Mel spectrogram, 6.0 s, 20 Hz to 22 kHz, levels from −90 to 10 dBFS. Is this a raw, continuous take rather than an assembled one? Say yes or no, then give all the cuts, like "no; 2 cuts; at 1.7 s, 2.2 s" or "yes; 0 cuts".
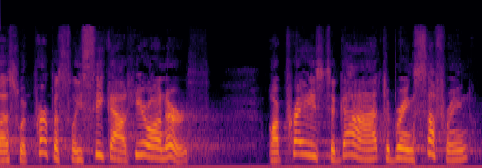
yes; 0 cuts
